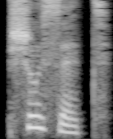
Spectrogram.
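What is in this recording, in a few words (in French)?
"chaussettes", French; phonetique; la graphie ch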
